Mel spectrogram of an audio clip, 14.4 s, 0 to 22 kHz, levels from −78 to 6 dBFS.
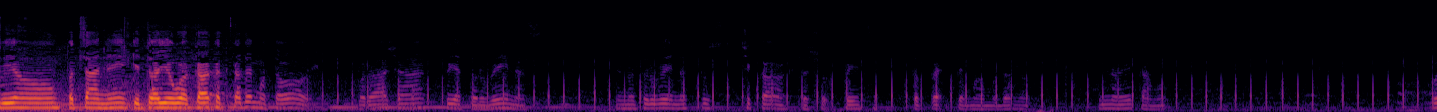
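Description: The whole speech clip is heavily mangled by what is likely HE-AAC compression, at a low bitrate that fits something around 16 kbps. Only the lower spectrum is really coded, and the treble is rebuilt by copying lower bands upward under a coarse envelope. So the top end sounds bright but wrong. Its harmonics don't line up with the real ones, and sibilants come out gritty, metallic and a bit lispy.

From 1.97 to 2.76 s there's zipper noise. The level drops by about 15 dB over that stretch, but it's applied in a couple of hundred tiny unsmoothed steps a second instead of a clean ramp. Each step leaves a little click, so you hear a fine zipping texture riding on the speech while the level falls.

Then from 2.92 s right through to 14.33 s there's a train of clicks, around seventy of them at a steady 6.66 per second. They're all much the same shape and peak at roughly 15 dB above the speech, so they tick away clearly, pauses included. 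A regular, same-shaped pulse like that is most likely interference from nearby gear or a faulty connection or power supply.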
